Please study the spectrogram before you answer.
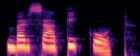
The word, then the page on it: बरसाती: برساتی; Hindi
